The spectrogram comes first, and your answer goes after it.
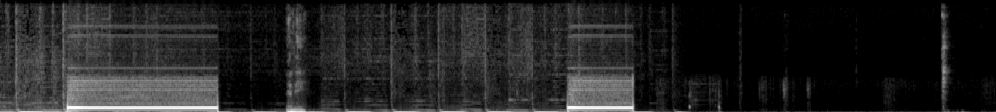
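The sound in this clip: A phone call ringing out on the line, with two long, loud ringback tones separated by a gap. Regular soft ticking clicks run between the rings before the line falls nearly silent.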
